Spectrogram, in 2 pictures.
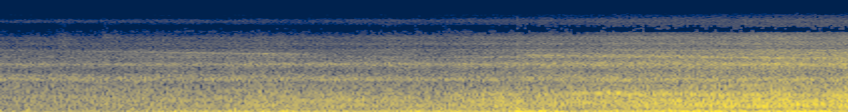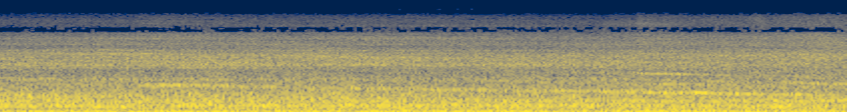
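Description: Electric suburban train approaching, growing louder over the first several seconds, then running steadily past with a low rumble and whining tones that slide slowly downward near the end.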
